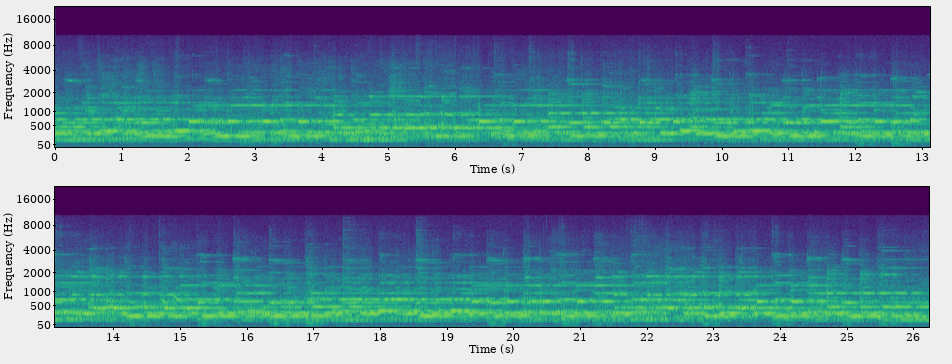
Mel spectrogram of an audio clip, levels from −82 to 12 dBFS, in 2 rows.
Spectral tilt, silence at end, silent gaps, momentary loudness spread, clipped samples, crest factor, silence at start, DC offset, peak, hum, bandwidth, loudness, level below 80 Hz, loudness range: -7.5 dB/octave; 0 s; none; 1 LU; under 0.1%; 10 dB; 0 s; 0.4%; 0 dBFS; none; 10.5 kHz; -11 LUFS; -42 dBFS; 0 LU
